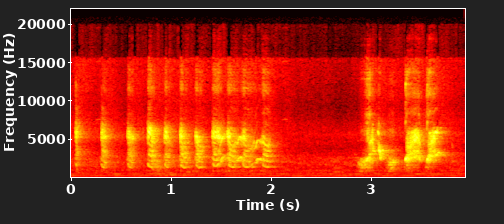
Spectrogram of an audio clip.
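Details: A happy, laid-back 12-year-old male pet cockatiel chirps in quick, bright, rising notes, then adds a harsher squawky burst after a pause, as contented chatter.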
